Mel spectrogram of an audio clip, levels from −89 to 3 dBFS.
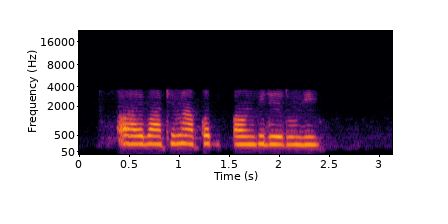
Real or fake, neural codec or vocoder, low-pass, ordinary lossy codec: fake; codec, 24 kHz, 0.9 kbps, WavTokenizer, medium speech release version 2; 3.6 kHz; none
